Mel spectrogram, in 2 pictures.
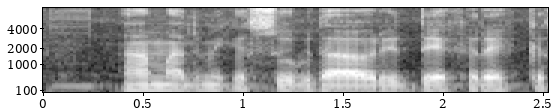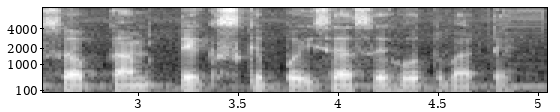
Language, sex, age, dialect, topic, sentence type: Bhojpuri, male, <18, Northern, banking, statement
